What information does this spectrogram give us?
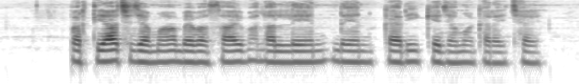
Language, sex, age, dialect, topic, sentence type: Maithili, male, 56-60, Angika, banking, statement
